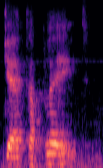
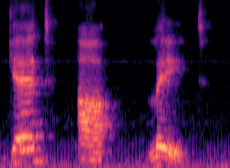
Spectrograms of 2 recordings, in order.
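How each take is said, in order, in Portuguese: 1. As consoantes finais se ligam às palavras seguintes. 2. As palavras são ditas como palavras separadas.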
